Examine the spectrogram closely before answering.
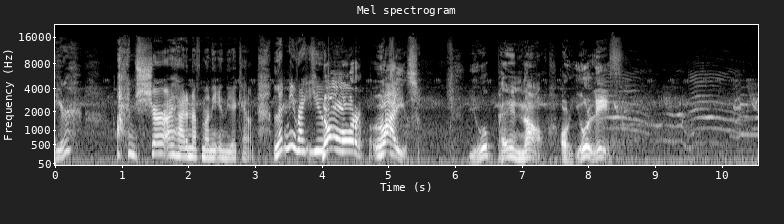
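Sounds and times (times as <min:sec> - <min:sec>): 
speech: 0:00.0 - 0:08.6
several cats meowing: 0:07.6 - 0:10.5.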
